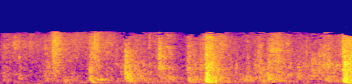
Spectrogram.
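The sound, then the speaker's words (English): A locked door being tried and jostled, with a series of irregular thuds and rattles as it is pushed and shaken without opening. “It's locked. I can't open it.”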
